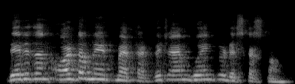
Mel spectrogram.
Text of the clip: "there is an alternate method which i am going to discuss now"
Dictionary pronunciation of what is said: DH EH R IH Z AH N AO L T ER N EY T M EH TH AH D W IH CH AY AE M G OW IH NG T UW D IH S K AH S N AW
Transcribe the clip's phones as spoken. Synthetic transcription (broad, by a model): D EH R IH Z AH N AO L T ER N EY T M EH T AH D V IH CH AY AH M G OW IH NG T UW D IH S K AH S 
